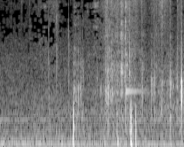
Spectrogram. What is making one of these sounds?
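Fingers crinkle a small paper box.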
